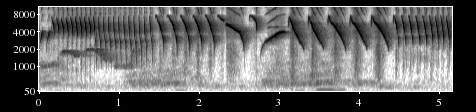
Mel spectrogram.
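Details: Singing canary in a 'pancingan' recording made to coax hesitant canaries to respond: a rapid trill followed by a run of loud, slow, sweeping downslurred whistles, then a dense trill again.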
